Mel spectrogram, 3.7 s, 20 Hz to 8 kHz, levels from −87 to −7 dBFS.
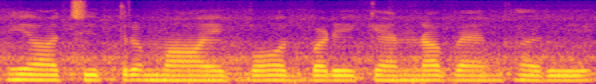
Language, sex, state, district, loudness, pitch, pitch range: Hindi, female, Chhattisgarh, Raipur, -13 LUFS, 170 Hz, 170-180 Hz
